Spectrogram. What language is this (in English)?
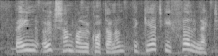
Icelandic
